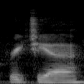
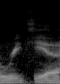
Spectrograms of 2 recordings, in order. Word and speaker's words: Riccia: Riccia or Riccia, however you prefer to pronounce it, and some good old duckweed, cha-ching, and whatever else is in here is in here.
